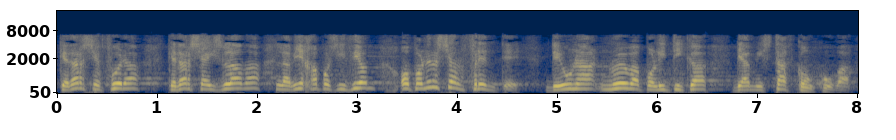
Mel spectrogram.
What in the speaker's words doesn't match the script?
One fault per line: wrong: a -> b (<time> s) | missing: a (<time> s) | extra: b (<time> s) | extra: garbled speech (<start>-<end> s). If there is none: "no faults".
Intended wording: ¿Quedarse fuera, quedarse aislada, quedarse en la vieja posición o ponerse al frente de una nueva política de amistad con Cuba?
missing: quedarse (2.0 s)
